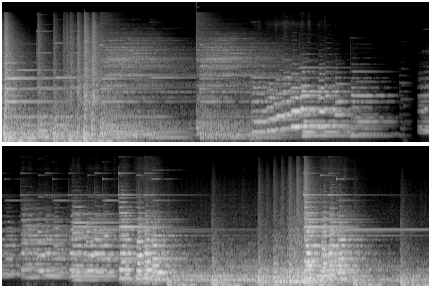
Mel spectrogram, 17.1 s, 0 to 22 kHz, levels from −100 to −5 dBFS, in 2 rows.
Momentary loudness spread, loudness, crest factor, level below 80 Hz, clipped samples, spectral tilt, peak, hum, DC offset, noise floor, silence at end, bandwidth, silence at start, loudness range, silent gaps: 18 LU; -28 LUFS; 22 dB; -42 dBFS; under 0.1%; -5.5 dB/octave; -6 dBFS; none; under 0.1%; -64 dBFS; 0 s; 16 kHz; 0 s; 11 LU; 8.26-8.30 s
